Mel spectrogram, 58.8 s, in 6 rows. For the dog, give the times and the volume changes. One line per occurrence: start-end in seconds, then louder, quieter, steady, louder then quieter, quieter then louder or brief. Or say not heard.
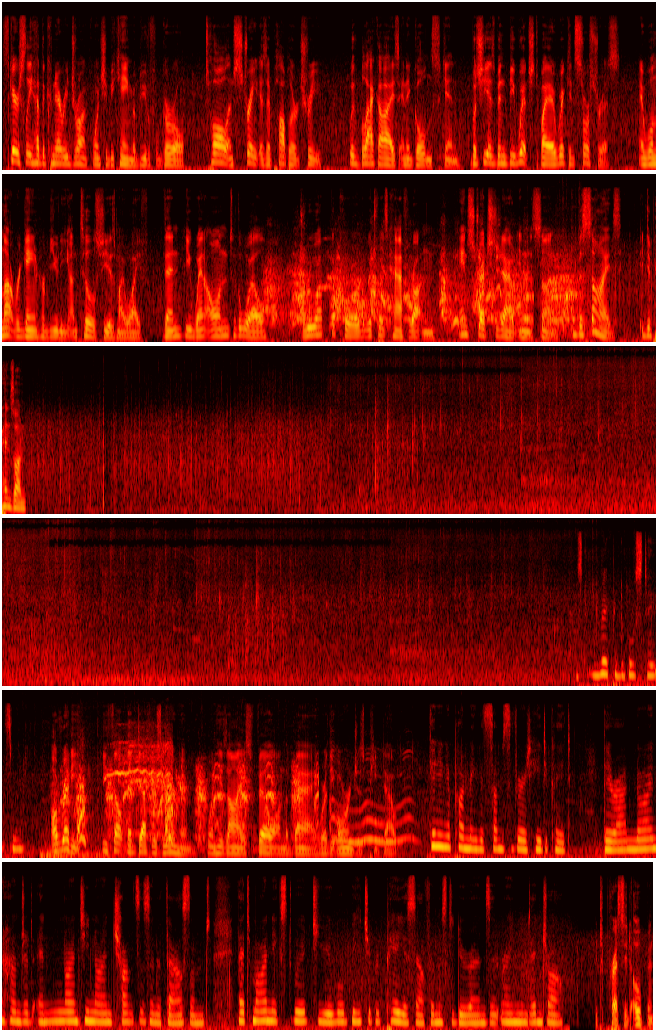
13.5-19.0 steady
40.0-45.5 steady.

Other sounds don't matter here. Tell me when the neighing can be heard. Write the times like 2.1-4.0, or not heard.
39.8-41.8.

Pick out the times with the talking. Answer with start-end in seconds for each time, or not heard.
0.0-20.0, 38.0-58.7.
